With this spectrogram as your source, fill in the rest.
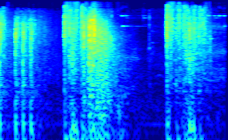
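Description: Bursts of rapid gunfire from a firefight in the video game Arena Breakout, loud and close, with several separate volleys and short pauses between them.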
